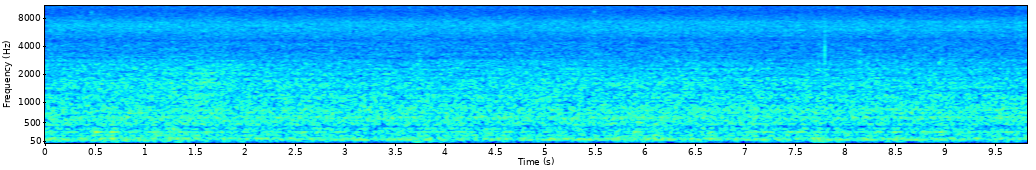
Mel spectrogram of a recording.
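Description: Amtrak Coast Starlight passenger train rolling along the track, heard from aboard as a steady low rumble of wheels on rail.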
